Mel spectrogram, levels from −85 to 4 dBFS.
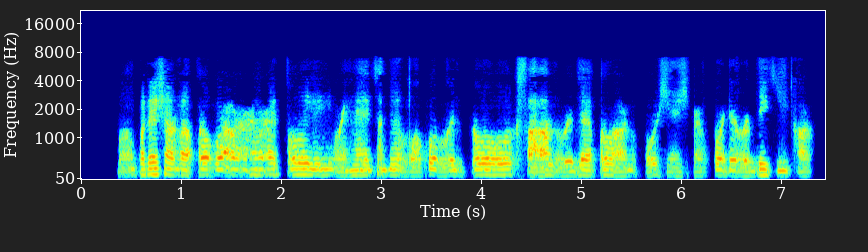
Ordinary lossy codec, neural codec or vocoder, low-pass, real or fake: MP3, 32 kbps; codec, 16 kHz, 0.5 kbps, FreqCodec, smaller model; 7.2 kHz; fake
